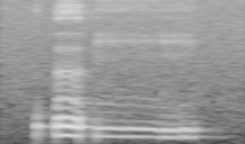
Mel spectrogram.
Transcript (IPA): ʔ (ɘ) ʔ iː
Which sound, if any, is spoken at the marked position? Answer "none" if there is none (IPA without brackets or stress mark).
ɘ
